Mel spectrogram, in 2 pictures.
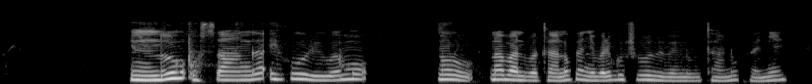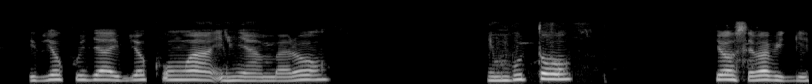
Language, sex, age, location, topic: Kinyarwanda, female, 18-24, Musanze, finance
